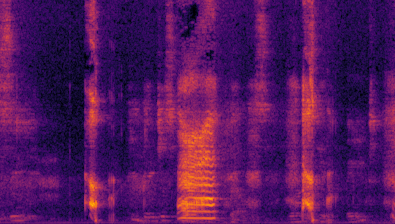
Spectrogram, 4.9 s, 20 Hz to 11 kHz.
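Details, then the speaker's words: 5-month-old baby boy with hiccups: soft vocalising with two or three abrupt, sharp hiccup catches and a brief squeal. "What in the world kind of hiccup is that?"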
